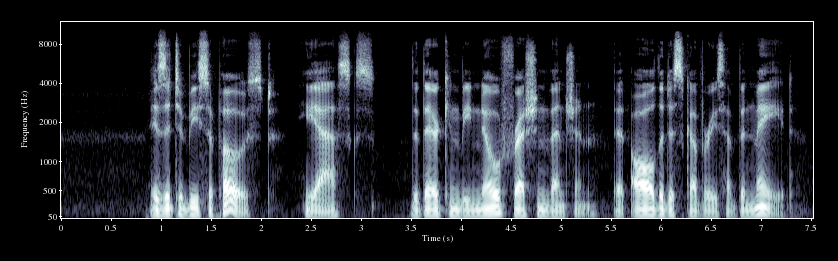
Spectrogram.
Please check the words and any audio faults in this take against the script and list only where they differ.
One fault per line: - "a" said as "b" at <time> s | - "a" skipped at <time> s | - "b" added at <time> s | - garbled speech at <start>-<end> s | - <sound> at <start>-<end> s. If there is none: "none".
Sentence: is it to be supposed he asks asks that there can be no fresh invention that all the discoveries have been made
- "asks" skipped at 3.2 s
